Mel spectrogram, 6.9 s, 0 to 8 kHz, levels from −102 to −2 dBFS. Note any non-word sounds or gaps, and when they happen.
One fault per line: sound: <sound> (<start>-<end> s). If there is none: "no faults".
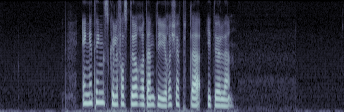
no faults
